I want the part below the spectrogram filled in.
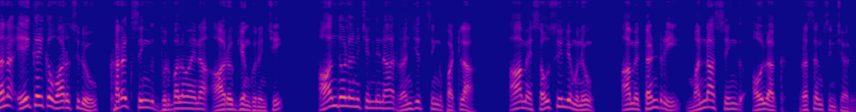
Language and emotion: Telugu, neutral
